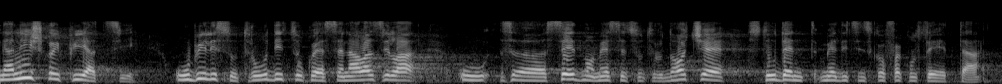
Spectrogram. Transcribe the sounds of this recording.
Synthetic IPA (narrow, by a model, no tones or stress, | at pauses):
naniʃko̞jpijat̪si | ubilisut̪ɾuːd̪nit̪suko̞jase̞nalazilau | se̞ːd̪momːje̞set̪sut̪ɾud̪not͡ɕest̪ud̪e̞nt̪me̞d̪it̪sinsko̞ɡfakulˠt̪e̞ːt̪a̰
